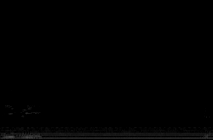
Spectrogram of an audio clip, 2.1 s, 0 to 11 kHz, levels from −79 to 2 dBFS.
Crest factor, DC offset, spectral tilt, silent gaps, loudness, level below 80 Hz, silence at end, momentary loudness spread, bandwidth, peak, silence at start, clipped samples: 14 dB; under 0.1%; -6 dB/octave; none; -65 LUFS; -90 dBFS; 0 s; 5 LU; 5.6 kHz; -50 dBFS; 0 s; under 0.1%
